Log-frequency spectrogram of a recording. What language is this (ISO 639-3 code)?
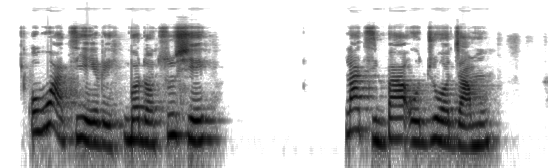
yor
